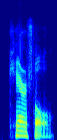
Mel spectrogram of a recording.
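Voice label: "careful", American English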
